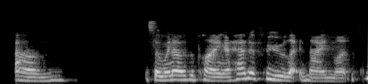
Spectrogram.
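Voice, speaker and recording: Speaking with a New Zealand accent, a woman uses a medium pitch and a somewhat breathy voice. Her intonation is lively. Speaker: junior doctor, paediatric trainee. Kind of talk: casual interview chat.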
